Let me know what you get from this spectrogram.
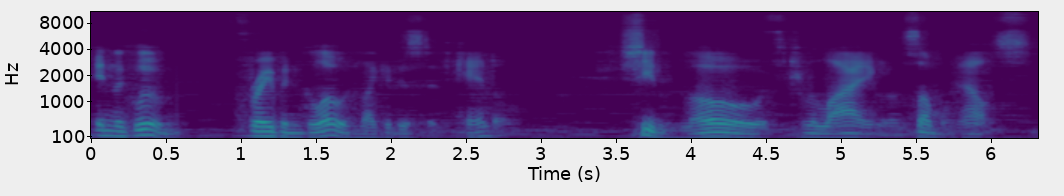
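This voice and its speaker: A man reading a fantasy story aloud as a theatrical, deliberate dramatic narrator. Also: low-pitched, faint music behind.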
